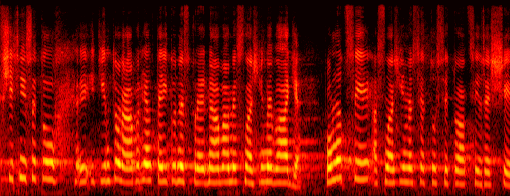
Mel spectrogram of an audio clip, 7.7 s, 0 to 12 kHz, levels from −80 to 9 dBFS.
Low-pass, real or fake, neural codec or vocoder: 10.8 kHz; fake; codec, 32 kHz, 1.9 kbps, SNAC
